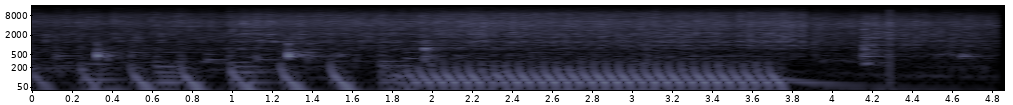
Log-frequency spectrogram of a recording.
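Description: Rice being stirred into a hot pan with fried peanuts for curry leaf rice, a steady close sizzle with quick scraping strokes of a spoon, then a run of rapid rhythmic stirring that stops near the end.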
